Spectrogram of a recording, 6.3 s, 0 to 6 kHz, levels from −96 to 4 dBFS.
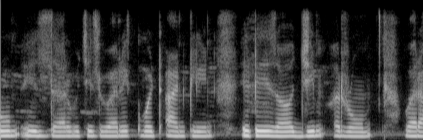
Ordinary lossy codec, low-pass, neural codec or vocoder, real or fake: none; 5.4 kHz; none; real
